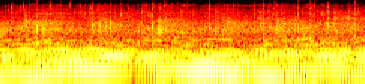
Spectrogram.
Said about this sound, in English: Clap your hands to the King of Heaven.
